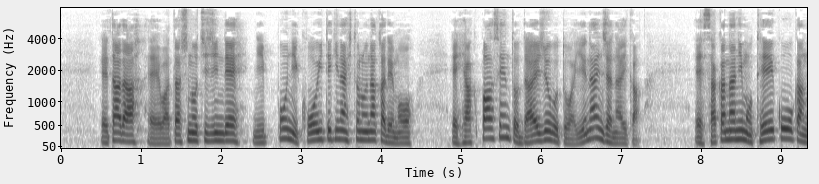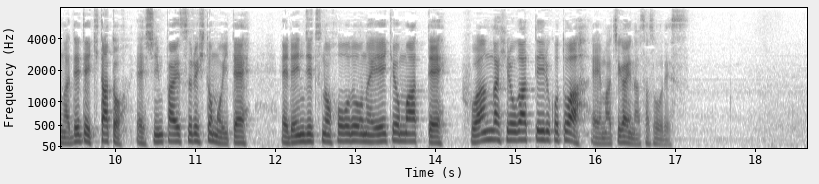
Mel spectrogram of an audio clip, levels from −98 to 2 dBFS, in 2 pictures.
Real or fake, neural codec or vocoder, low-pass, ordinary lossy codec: real; none; none; none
